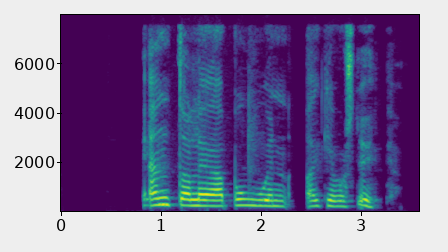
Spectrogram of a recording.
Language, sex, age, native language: Icelandic, female, 12, Icelandic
